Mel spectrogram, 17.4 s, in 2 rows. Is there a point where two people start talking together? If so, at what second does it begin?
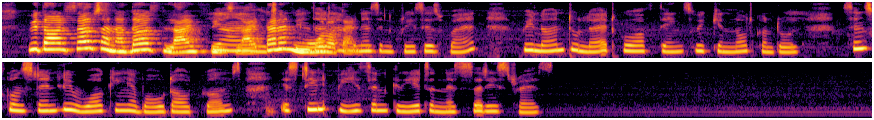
2.1 s

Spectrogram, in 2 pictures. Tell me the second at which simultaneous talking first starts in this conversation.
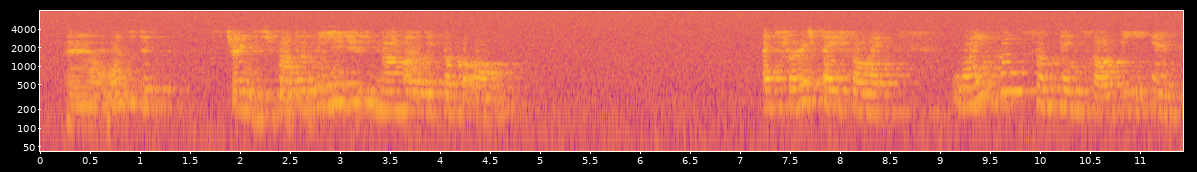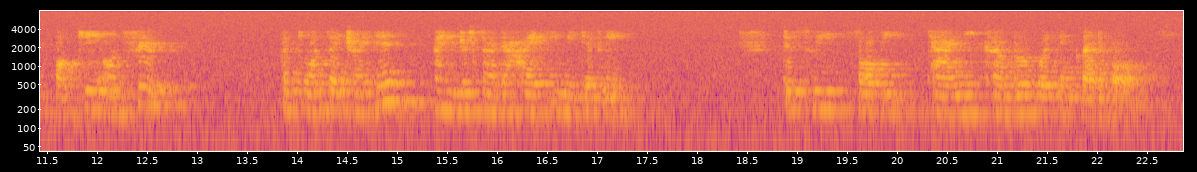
2.4 s

